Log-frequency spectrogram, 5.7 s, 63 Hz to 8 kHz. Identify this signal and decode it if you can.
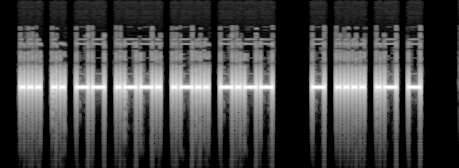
Morse code, heard as a keyed tone, about 24 wpm, 650 Hz. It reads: SIMPLY THAT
